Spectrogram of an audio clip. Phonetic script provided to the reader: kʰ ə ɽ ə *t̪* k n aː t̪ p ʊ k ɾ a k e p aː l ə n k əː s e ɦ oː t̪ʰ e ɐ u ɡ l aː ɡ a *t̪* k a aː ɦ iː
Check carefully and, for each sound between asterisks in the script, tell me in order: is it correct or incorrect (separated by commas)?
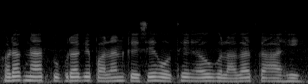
incorrect, correct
